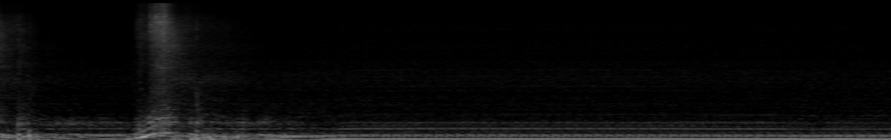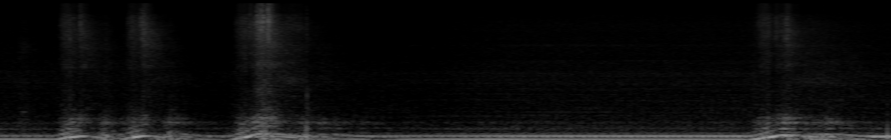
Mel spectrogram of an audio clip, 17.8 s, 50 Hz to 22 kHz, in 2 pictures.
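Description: A BMW E92 M3 fitted with an Akrapovic Evolution titanium exhaust idles in a steady deep rumble, broken by three or four sharp revs that rise and fall, loud and close, with no talking.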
